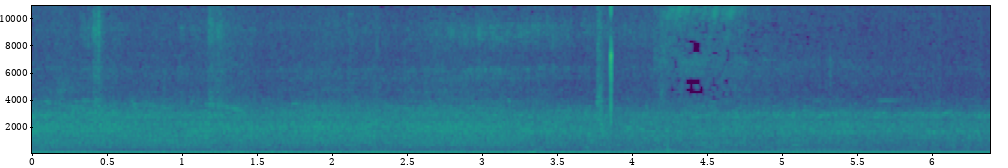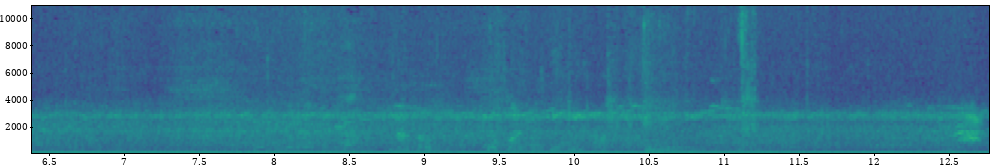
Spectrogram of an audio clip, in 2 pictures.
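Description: An engine idling steadily, a constant low hum that does not change in pitch or level.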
